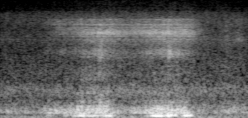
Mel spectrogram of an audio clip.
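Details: Snoring during sleep: a low rumbling snore on a breath, with a fainter hissing breath in a quiet room.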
